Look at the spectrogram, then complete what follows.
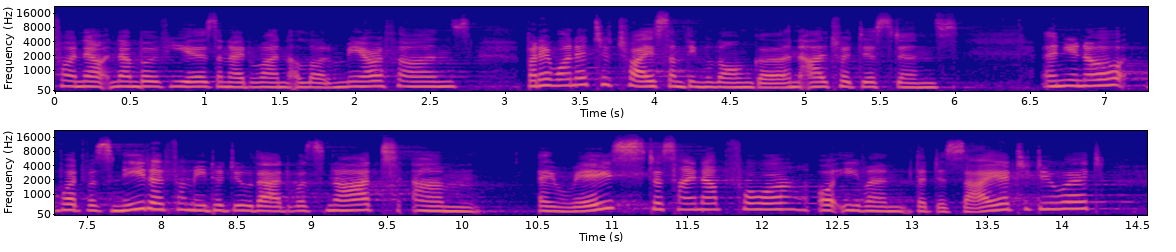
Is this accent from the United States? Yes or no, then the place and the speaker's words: no; Germany; I was born and raised in Germany.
